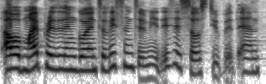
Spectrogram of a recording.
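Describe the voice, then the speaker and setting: A young woman with a Russian accent, a dancer giving a casual interview, speaking frankly and with lively, non-native grammar. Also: fairly high pitch, a little fast, creaky. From Russia, born in Ukraine. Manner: frank and animated, with broken English grammar. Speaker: guest, dancer living in Jamaica.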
